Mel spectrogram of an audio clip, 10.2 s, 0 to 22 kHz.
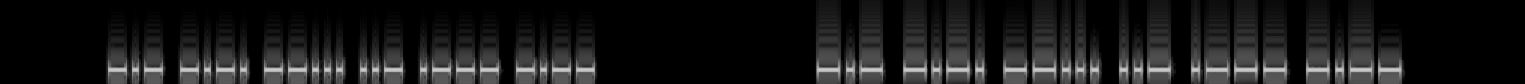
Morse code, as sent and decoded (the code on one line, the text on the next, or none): -.- -.-. --... ..- .--- -.-- / -.- -.-. --... ..- .--- -.--
KC7UJY KC7UJY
